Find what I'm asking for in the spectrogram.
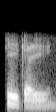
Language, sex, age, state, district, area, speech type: Punjabi, male, 30-45, Punjab, Barnala, rural, conversation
